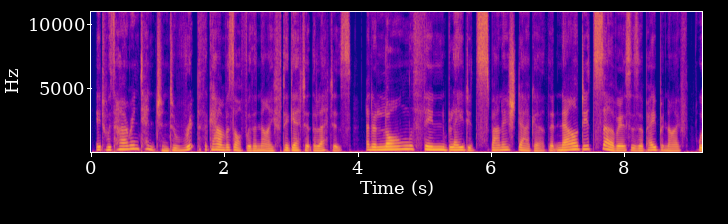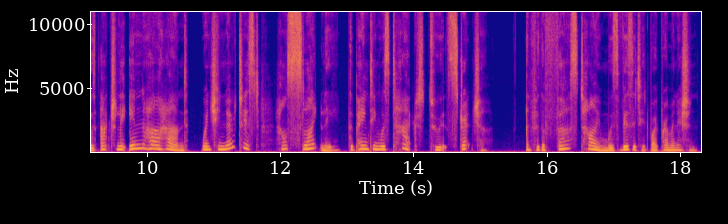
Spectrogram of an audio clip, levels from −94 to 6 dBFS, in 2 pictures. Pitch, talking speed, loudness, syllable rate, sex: 210 Hz, 190 wpm, -19 LUFS, 5.0 syllables/s, female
